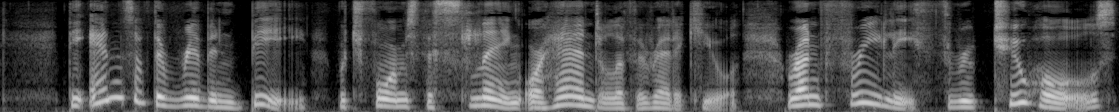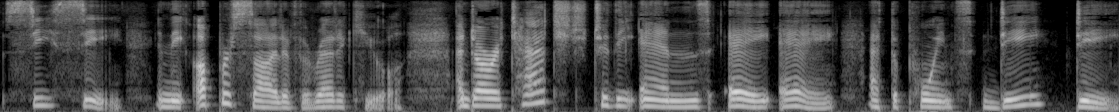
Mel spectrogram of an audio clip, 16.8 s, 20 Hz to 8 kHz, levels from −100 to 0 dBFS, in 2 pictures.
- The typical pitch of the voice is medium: Yes, medium, 175 Hz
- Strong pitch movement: No, average, 4.7 semitones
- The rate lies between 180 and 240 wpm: No, average, 150 wpm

